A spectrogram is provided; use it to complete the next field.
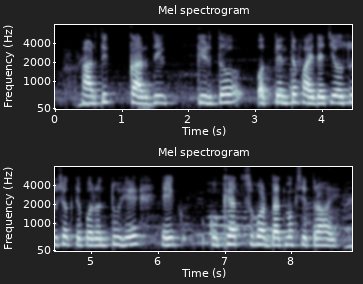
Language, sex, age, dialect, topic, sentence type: Marathi, female, 18-24, Varhadi, banking, statement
